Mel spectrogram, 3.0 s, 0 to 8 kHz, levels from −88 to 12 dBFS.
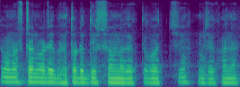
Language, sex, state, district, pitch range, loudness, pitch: Bengali, male, West Bengal, Paschim Medinipur, 100-115 Hz, -20 LUFS, 105 Hz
